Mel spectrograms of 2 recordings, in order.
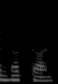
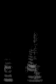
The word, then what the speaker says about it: Natal: Или Наталь, родной город. Наталь, вот видите, читается более мягко буква Л. Не так, как в русском языке. Она читается Наталь. В русском бы читалось Натал.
